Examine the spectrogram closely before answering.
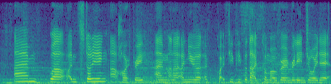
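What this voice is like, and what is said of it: Irish accent. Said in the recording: “That's not a Gloucestershire accent that I detect. ... You've come over from Ireland?”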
